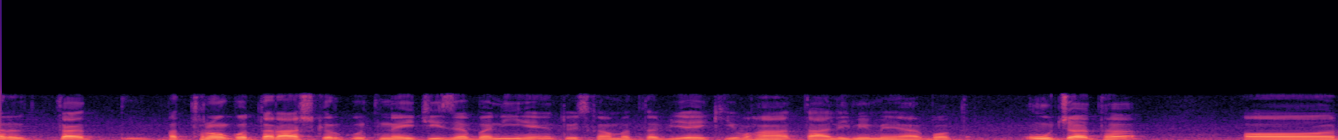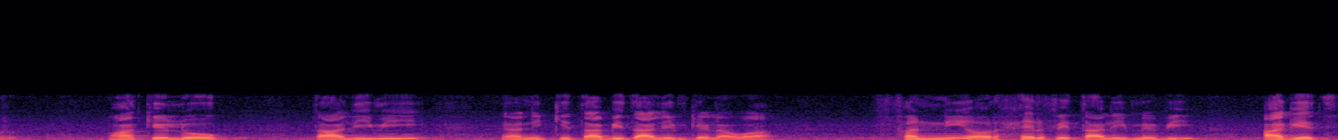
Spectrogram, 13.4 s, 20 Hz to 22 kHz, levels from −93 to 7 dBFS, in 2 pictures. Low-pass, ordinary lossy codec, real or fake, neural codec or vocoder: 7.2 kHz; none; real; none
